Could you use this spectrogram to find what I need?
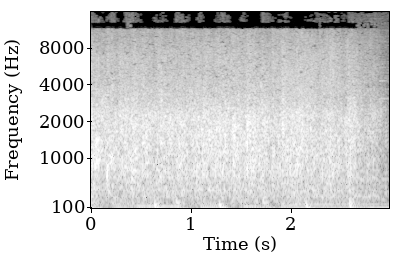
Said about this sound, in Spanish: Sus aplausos para el chingama.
